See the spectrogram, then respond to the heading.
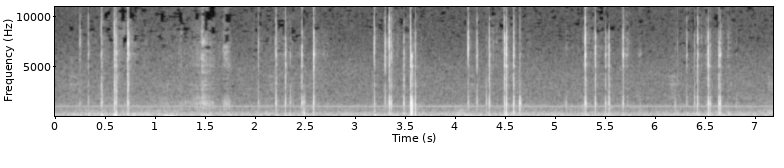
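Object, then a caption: Whole coconut shell tapped and scratched with long acrylic nails. Long acrylic nails tap and scratch the hard, fibrous shell of a whole, hairy, hand-sized brown coconut. The result is a quick, irregular series of sharp, dry, bright clicks that die instantly, with soft scratchy rustling between them. A faint steady tone sits beneath throughout.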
